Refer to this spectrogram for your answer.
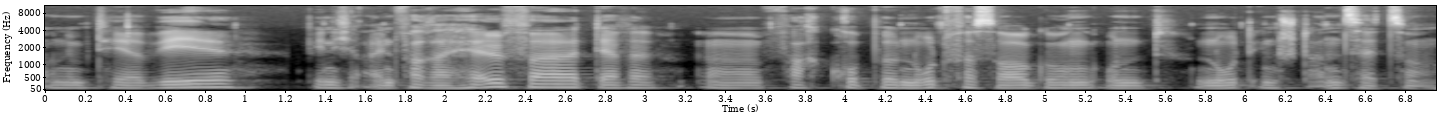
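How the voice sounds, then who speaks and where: A man with a fairly low pitch speaks very slowly in a flat monotone, recorded very cleanly against a silent background. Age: 40s. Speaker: disaster relief volunteer. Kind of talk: interview.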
